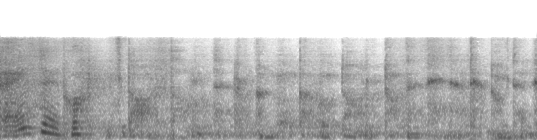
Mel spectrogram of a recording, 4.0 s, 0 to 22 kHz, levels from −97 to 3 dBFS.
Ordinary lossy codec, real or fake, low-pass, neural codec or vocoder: AAC, 48 kbps; fake; 7.2 kHz; codec, 16 kHz, 1 kbps, X-Codec, WavLM features, trained on Multilingual LibriSpeech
